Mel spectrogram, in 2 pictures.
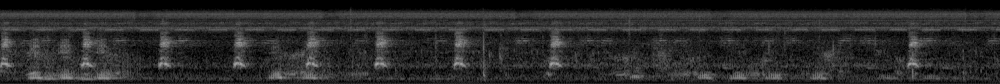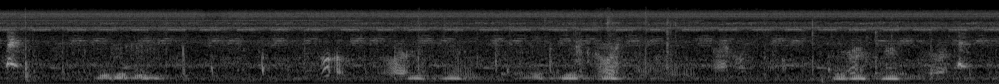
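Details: Chorus of frogs croaking: clusters of short, rough, low croaks scattered unevenly over twenty seconds, several callers overlapping, set against a constant shrill whining background hum.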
